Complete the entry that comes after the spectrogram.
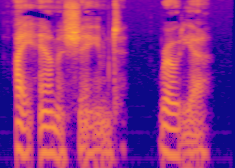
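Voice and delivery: plain reading voice

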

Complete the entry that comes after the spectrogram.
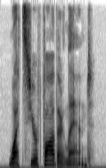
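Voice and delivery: ordinary delivery

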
